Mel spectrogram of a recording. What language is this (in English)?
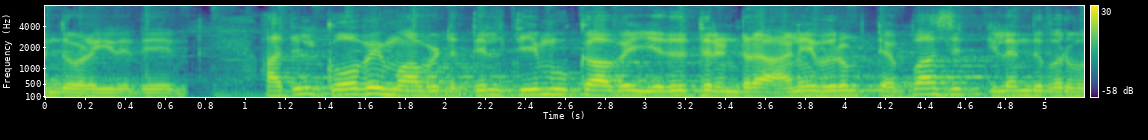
Italian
